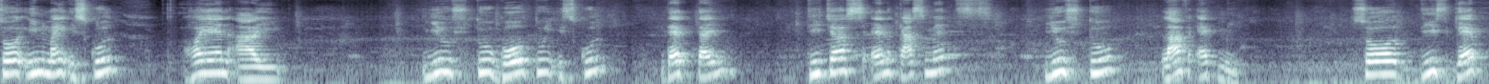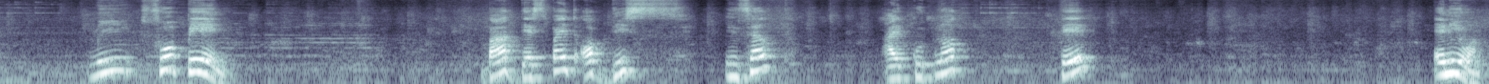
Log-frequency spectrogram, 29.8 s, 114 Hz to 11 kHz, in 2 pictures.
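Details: Stuttering in an adult man from India with severe stammering since childhood, after 4 weeks of fluency training; long pauses and repetitions are audible.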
